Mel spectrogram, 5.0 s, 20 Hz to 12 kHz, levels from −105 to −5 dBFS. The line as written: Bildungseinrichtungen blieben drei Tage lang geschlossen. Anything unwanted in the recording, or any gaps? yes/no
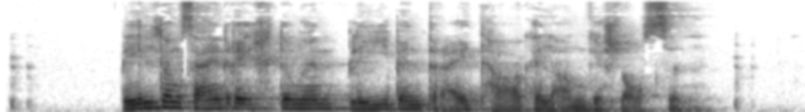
no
